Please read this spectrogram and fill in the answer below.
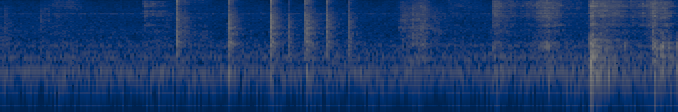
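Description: A spoon clinking against a bowl as coarse salt and sugar are spooned in: several separate sharp clicks, the loudest near the end.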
